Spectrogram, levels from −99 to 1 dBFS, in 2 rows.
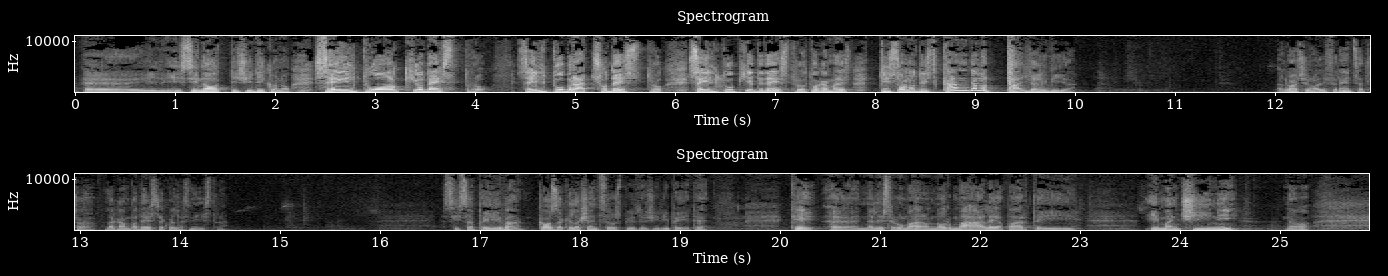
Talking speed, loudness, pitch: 140 wpm, -22 LUFS, 155 Hz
